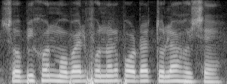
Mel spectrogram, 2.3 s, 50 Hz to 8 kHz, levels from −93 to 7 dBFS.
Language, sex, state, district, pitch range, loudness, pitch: Assamese, male, Assam, Kamrup Metropolitan, 165-175 Hz, -12 LUFS, 170 Hz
